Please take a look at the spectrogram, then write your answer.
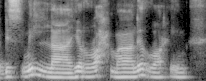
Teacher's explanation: पहली मरतबा मोटा पढ़ा गया था लाम। लाम को बारीक पढ़ना है · यहाँ पर रहमान में भी और रहीम में भी जो है रा को मोटा पढ़ेंगे। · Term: लाम बारीक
